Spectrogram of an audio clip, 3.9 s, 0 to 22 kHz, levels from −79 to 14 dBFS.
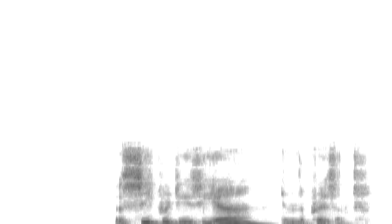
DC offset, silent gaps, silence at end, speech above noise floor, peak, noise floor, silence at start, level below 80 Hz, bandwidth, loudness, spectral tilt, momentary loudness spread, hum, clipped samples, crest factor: under 0.1%; none; 0.25 s; 59 dB; -14 dBFS; -89 dBFS; 1.15 s; -70 dBFS; 8.4 kHz; -29 LUFS; -4 dB/octave; 17 LU; none; under 0.1%; 18 dB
